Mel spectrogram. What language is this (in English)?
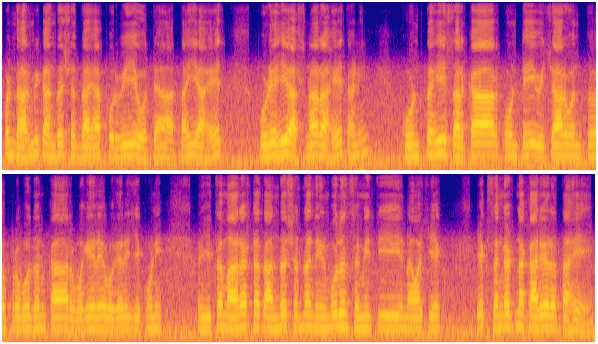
Marathi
